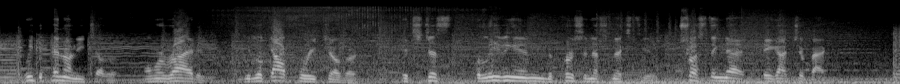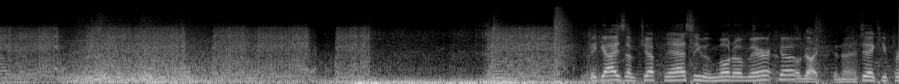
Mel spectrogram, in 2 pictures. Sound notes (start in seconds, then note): 11.2 motorbike engines revving; 14.4 upbeat music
